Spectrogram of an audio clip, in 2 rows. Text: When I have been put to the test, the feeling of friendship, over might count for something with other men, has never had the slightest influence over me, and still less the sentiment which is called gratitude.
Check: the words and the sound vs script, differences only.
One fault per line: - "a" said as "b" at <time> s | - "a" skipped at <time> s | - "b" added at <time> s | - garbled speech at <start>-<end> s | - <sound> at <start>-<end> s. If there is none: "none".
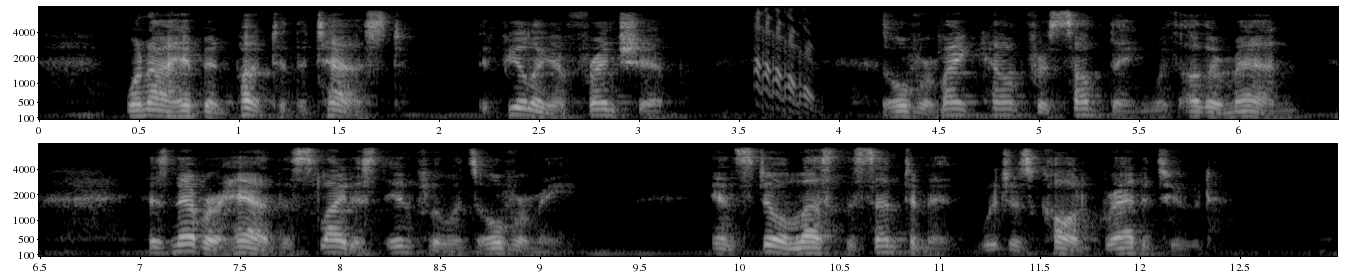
- chirp at 3.6-4.0 s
